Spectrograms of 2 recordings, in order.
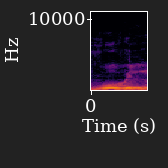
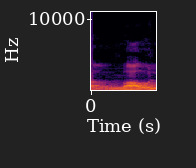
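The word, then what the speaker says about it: vowel: जैसे एक वोविल नहीं होता, वाउल होता है।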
